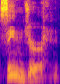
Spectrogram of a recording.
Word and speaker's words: Singer: And the lady said, "Singer, singer, that's in in Italian G's are always pronounced soft like a J anytime there's an E or an I following them.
